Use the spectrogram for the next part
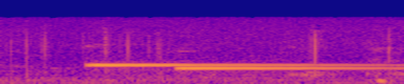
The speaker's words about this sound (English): I know who it is because she rings the doorbell instead of knocking. It's his girl.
